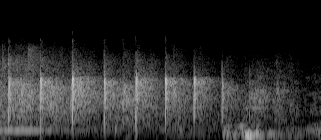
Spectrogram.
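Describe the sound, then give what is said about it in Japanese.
An audience at a church service claps to welcome a guest to the front. The claps are sharp and evenly spaced in a steady rhythmic beat, with no talk over them, and the beat loosens toward the end. “Why don't we put our hands together?”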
